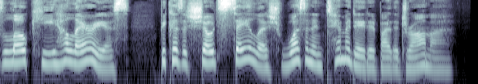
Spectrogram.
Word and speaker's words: Salish: with a question mark, but thank you for pronouncing it right. You're right, it is Salish.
